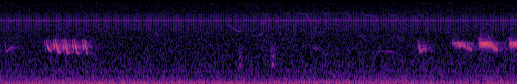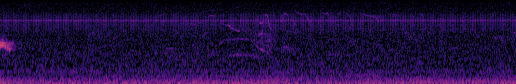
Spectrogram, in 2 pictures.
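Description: A bird calling: a quick trill of about five notes about half a second in, then a short burst of chirps around four to five seconds in, over a steady low hum.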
